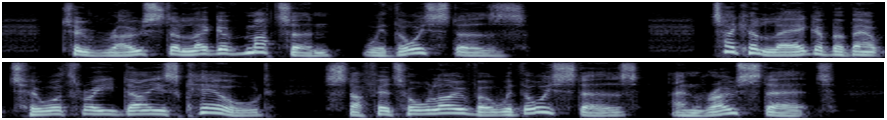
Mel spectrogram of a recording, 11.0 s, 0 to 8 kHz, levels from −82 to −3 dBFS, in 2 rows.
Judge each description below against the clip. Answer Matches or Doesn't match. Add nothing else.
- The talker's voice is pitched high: Doesn't match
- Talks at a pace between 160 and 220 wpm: Doesn't match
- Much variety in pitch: Matches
